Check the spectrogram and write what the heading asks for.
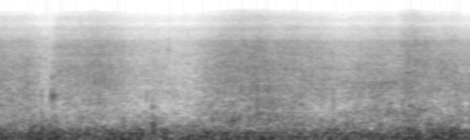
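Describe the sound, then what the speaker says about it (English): A fishing boat trolls for striper through choppy boat wake, with a steady low rumble of hull and water slapping plus wind buffeting, constant and fairly loud. "Got a little bit of boat wake here."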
